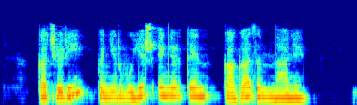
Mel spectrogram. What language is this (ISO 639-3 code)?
chm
